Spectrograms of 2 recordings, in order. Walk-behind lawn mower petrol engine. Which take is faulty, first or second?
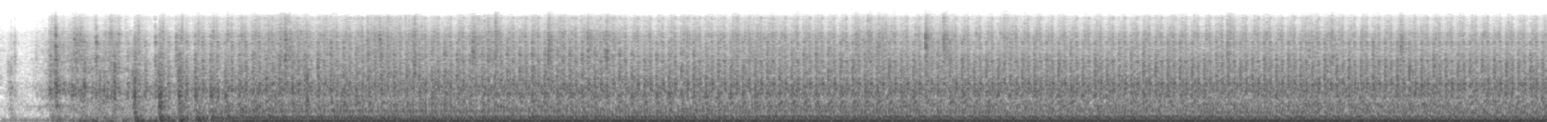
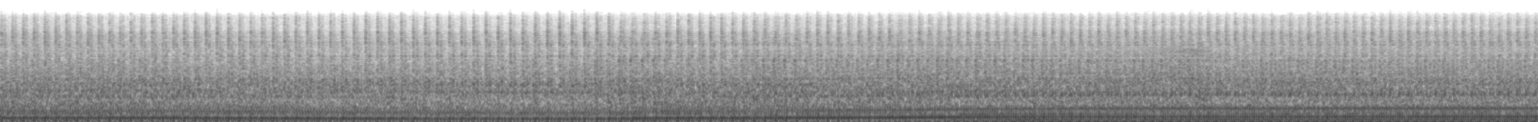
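first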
